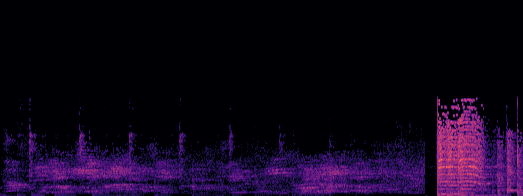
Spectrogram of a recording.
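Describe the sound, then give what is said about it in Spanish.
A large crowd of voices shouting and clamoring together in the Spanish parliament chamber before the result of a vote is announced, a steady uproar that suddenly swells into a louder, sharper outburst near the end. “Lo que escuchan a continuación son los gritos en el hemiciclo antes de conocerse el resultado de la votación.”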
